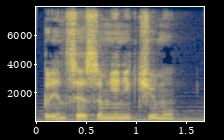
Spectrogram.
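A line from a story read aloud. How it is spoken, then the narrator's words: Calm. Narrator (Russian): спокойно сказал Геральт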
